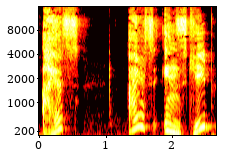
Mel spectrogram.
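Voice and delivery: high, slow, wondering call of a name; a stranger stunned to finally find him; astonished exclamation. Acted. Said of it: "fixed his eyes upon our tiefling friend and exclaimed".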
